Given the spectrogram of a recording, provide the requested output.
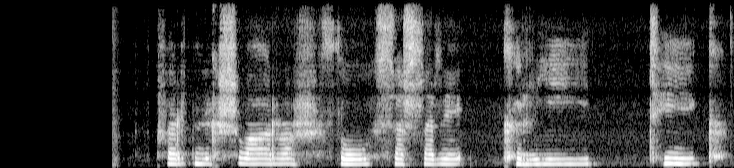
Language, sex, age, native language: Icelandic, male, 9, Icelandic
